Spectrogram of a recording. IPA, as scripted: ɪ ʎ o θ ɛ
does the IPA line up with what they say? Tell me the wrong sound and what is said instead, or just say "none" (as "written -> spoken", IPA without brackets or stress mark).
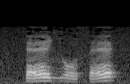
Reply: ɪ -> ɛ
